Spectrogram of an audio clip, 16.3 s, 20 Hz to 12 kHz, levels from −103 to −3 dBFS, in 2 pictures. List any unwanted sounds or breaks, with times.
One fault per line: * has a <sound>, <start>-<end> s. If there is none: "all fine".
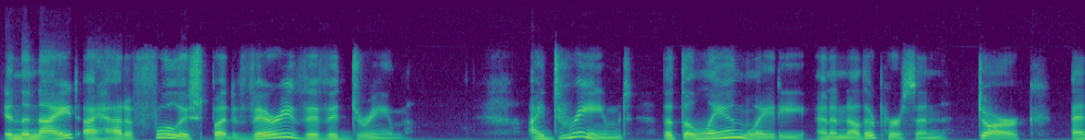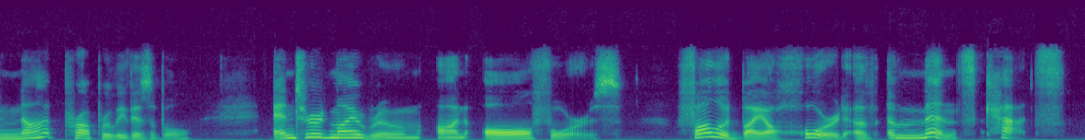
all fine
